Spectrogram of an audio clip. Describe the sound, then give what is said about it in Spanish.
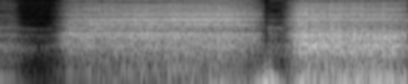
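Two long, deep breaths drawn in and let out, broad and airy, with a brief pause between them and no talking. “al ir respirando de esta forma, no me corte la respiración.”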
